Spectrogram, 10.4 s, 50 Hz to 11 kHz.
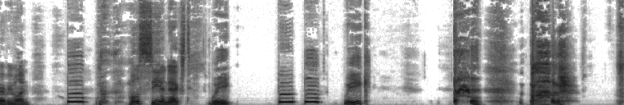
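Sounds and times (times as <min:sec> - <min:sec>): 
speech: 0:00.0 - 0:04.0, 0:04.6 - 0:06.2, 0:07.8 - 0:09.6
person coughing hard: 0:07.6 - 0:09.8.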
